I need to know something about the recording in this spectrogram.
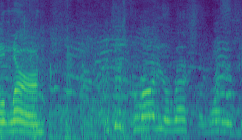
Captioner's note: crowd cheering; crowd chatter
